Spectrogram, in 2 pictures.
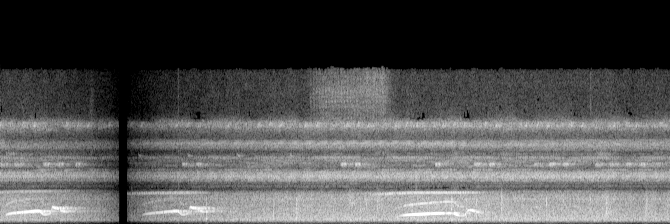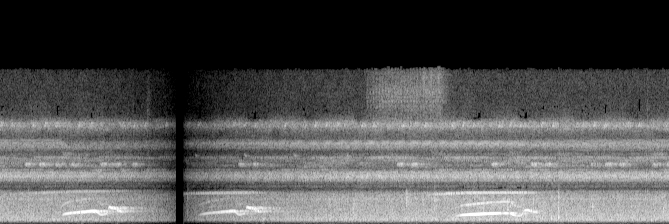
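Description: Six short rising whistled bird calls, each an upward slide ending in a quick hooked note, a few seconds apart, over a steady high insect drone. The whole background drops out briefly twice, about two seconds in and again past the middle.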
